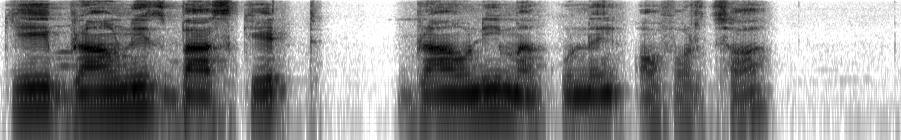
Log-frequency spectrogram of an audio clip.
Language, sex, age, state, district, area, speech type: Nepali, male, 45-60, West Bengal, Kalimpong, rural, read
